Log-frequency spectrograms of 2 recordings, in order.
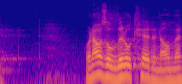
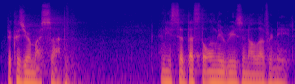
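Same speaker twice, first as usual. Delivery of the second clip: tender father; 6 semitones lower, 5 dB quieter, faster than usual. Retold or imitated. Father's loving answer to son.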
